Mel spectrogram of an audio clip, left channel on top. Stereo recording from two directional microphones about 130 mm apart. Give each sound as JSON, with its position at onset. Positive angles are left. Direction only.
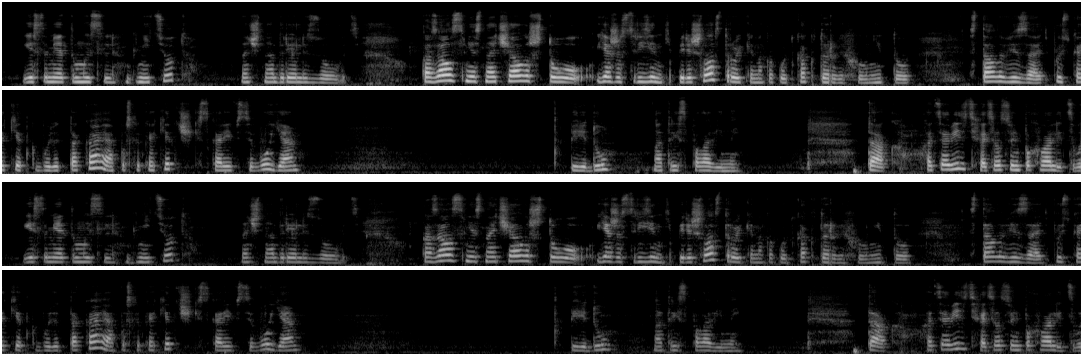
{"t": 0.2, "sound": "speech", "side_deg": 30}
{"t": 16.3, "sound": "a sound", "side_deg": 30}
{"t": 17.3, "sound": "speech", "side_deg": 30}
